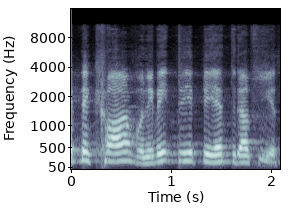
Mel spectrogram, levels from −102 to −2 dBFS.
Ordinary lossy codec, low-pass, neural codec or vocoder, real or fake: none; 10.8 kHz; codec, 24 kHz, 0.9 kbps, WavTokenizer, medium music audio release; fake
